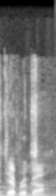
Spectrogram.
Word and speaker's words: Debregeas: I would say Debregeas. Debregeas. I see the name and I just think of Cesc Fabregas.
